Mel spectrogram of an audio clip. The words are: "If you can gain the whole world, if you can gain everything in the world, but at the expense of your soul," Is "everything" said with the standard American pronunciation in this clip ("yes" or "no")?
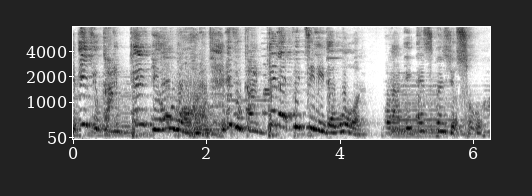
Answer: no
